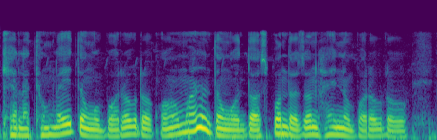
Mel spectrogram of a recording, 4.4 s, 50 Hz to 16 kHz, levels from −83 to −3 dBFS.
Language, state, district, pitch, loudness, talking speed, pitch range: Kokborok, Tripura, West Tripura, 135 Hz, -16 LUFS, 135 wpm, 120-150 Hz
